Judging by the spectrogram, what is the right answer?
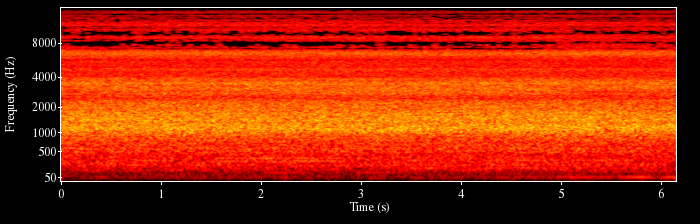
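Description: Pink noise played loud through a bare BMA L8040 New 8-inch speaker driver as a test signal for an SPL measurement: a steady hiss, strongest in the upper mids and thin in the bass.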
